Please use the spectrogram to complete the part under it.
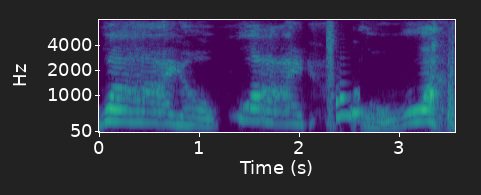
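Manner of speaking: very high, very slow upset yell, "why" stretched. Recalling a video clip, imitating Markiplier yelling. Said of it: "he's yelling".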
